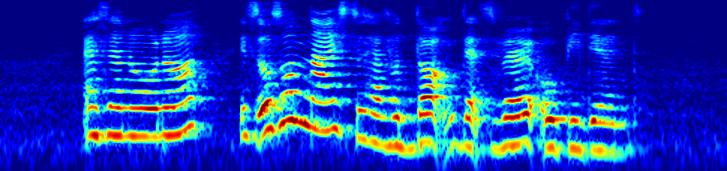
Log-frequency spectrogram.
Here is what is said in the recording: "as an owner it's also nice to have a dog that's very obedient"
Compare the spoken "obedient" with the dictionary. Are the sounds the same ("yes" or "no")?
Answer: yes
